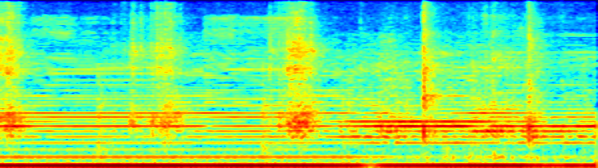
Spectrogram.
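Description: An electric beard trimmer fitted with a comb guard buzzes steadily at close range for the whole stretch, a constant motor hum with faint rustling as it runs over the beard, no talking.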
